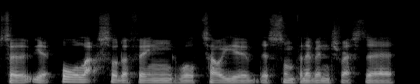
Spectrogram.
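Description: The background is quiet. A man with a very deep, low pitch talks at a fairly quick pace. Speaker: hiking YouTuber. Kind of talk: tutorial. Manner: casual, hesitant with fillers. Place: home room.

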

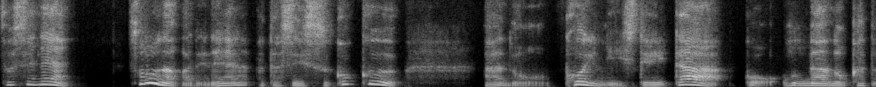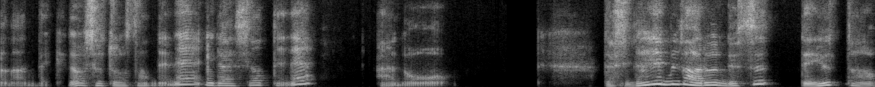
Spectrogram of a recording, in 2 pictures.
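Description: A woman speaks at a fairly slow pace in a dark, mellow tone with vocal fry, against a quiet background. Her pitch swings very widely and her loudness swings a lot. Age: 60s. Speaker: spiritual life coach. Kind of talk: casual livestream talk. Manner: chatty, many fillers. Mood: warm, friendly. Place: home room.

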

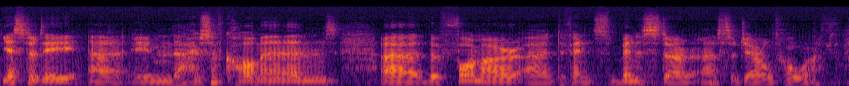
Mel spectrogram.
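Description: The pace is very slow. Intonation stays fairly even. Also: man. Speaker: vlogger. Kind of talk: casual vlog chat. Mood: ranting, exasperated. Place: kitchen.

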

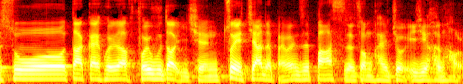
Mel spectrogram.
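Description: Speaking at a moderate pace, a man delivers his lines. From Taiwan. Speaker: marathon runner. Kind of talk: interview monologue. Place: studio. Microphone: lapel.

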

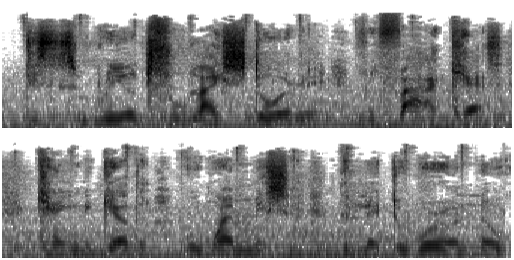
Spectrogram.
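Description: A man's very deep, low voice at a fairly slow pace, with very wide pitch swings, very even loudness and music in the background. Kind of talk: movie trailer voice-over. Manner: casual, street slang.

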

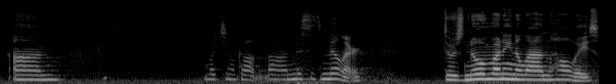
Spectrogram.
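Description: A woman's shaky voice, fairly high-pitched, comes with an American accent. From North Stonington, Connecticut. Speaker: town resident and parent. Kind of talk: public comment at town meeting.

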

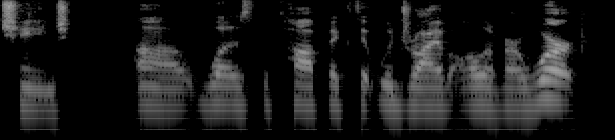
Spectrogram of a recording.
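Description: Very fast speech comes from a man with a bright, sharp tone. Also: quiet background. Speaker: presenter. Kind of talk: briefing presentation. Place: hall. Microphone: podium.

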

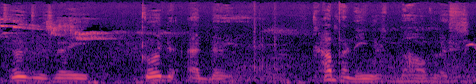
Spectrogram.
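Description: Over noticeable background noise, a man talks at a very slow pace with long, frequent pauses, the sound dry with no echo. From Wimbledon area, London, England. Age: 80s+. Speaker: retired RAF fighter pilot. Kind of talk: interview answer. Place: garden. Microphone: camera far.

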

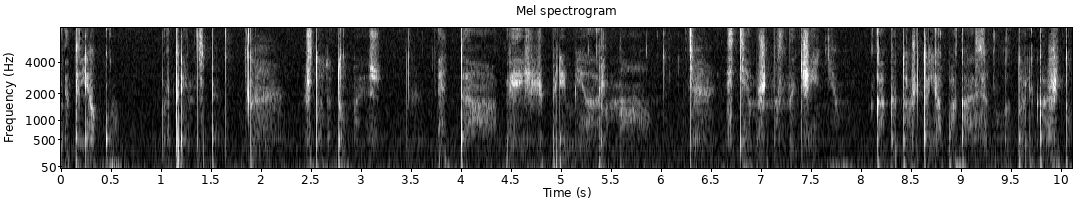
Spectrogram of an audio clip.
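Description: A woman whispers at a fairly slow pace while noticeable background noise continues. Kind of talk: ASMR video. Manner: whispered.

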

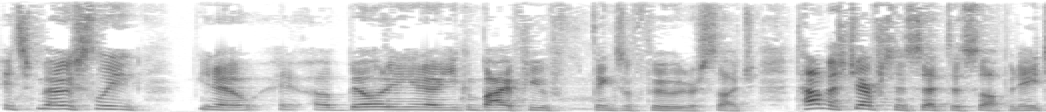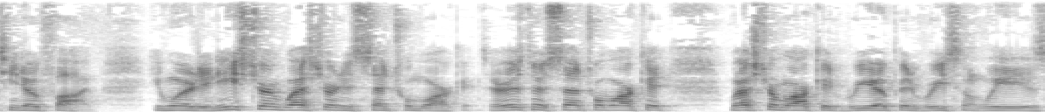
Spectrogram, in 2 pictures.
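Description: Quiet background behind a man. He speaks at a fairly quick pace. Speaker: local commentator. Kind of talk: casual vlog chat. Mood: relaxed, wry. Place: home room. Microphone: phone near.

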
